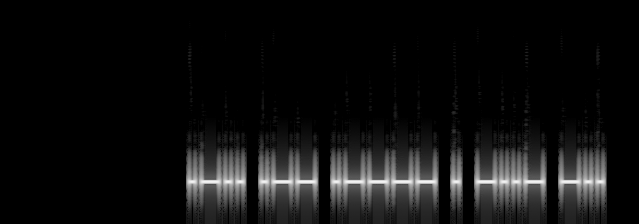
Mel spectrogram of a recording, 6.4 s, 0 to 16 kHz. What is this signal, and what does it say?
Morse code, heard as a keyed tone, about 20 wpm, 700 Hz. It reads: LW1EXD
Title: DXCC-100 Call Signs - 6 Characters - Repeated 2x - 20wpm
